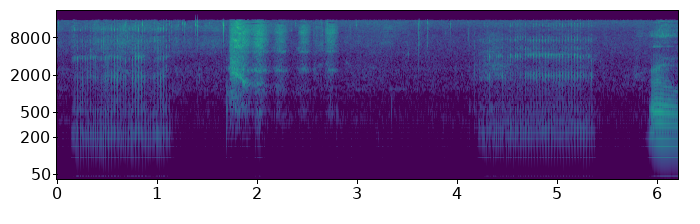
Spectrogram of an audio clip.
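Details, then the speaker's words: 7-month-old bulldog puppy (Kora) snoring loudly while asleep in the middle of a bed, not waking even when shaken; two long, rattling, low snoring breaths with soft snuffles between. Snoring. "can you anybody sleep with this snoring and she's in the middle of my bed snoring like that kill me watch even when she's shook she doesn't wake up can you stop snoring"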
